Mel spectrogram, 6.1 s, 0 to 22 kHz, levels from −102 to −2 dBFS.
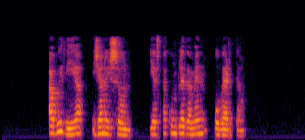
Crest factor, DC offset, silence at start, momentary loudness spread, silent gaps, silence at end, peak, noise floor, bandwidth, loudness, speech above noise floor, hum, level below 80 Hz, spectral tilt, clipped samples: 18 dB; under 0.1%; 0.95 s; 11 LU; none; 1.25 s; -14 dBFS; -85 dBFS; 7.8 kHz; -29 LUFS; 56 dB; none; -72 dBFS; -4.5 dB/octave; under 0.1%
